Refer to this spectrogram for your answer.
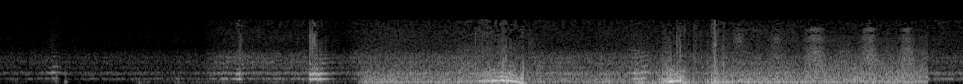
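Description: Honeybees from rooftop hives on the roof of the Hilton hotel at Sixth Avenue and 53rd Street in New York City buzz in a dense droning hum that swells after a few seconds and holds steady, with individual bees swooping past and fading again.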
